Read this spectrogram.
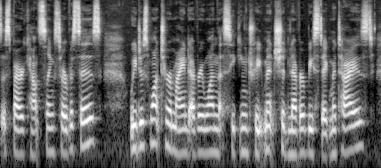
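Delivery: soft, measured sponsor message; understated podcast sponsor announcement; sponsor read. Real, not acted. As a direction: read the ad copy quietly and evenly.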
